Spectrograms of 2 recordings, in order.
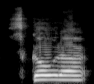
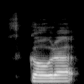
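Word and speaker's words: Škoda: It's like the sportier edition of the Skoda. Let me make sure I pronounce it correctly. They told me that it's like an SH type of pronunciation in the first part of the.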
